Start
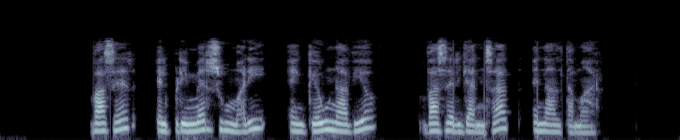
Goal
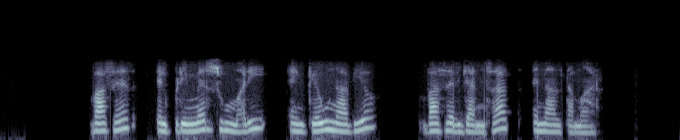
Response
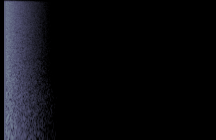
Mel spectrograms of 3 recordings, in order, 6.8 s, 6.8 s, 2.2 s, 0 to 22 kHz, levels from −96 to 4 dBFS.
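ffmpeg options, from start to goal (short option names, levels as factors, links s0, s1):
-filter_complex "[0:a]asettb=1/sr,asplit=3[s0][s1][s2];[s0]atrim=end=3.344[s3];[s1]atrim=start=3.34:end=4.43,asetpts=PTS-STARTPTS,afade=t=in:d=0.004:c=qsin,afade=t=out:st=1.086:d=0.004:c=qsin,lowpass=2500[s4];[s2]atrim=start=4.426[s5];[s3][s4]acrossfade=d=0.004:c1=hsin:c2=qsin[s6];[s6][s5]acrossfade=d=0.004:c1=qsin:c2=hsin" -ar 8000 -c:a pcm_mulaw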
